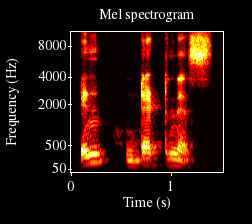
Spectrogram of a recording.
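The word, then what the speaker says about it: indebtedness: Next क्या है, second है क्रेडिट एंड इनडेटनेस. इनडेटनेस, इसको टी साइलेंट होता है इसमें, इन नहीं, बी साइलेंट होता है इसके अंदर, बी साइलेंट होता है. इन डेटनेस इसको बोलते हैं.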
